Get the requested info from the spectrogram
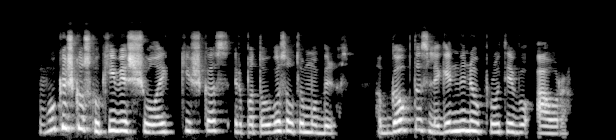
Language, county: Lithuanian, Marijampolė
